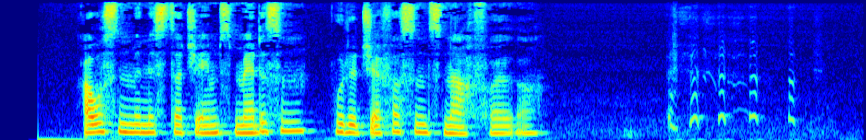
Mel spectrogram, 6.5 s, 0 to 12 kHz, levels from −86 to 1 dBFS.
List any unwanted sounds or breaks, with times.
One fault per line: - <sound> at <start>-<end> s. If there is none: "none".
- laugh at 4.7-6.2 s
